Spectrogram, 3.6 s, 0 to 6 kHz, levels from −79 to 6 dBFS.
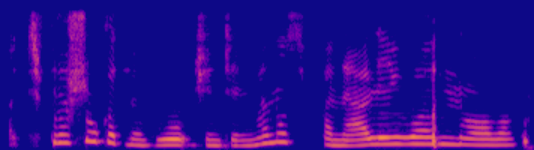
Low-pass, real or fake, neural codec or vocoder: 5.4 kHz; fake; codec, 16 kHz, 4 kbps, FunCodec, trained on Chinese and English, 50 frames a second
